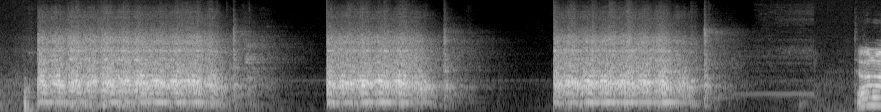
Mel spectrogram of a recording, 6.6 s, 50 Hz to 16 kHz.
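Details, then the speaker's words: Ford Foxbody engine just rebuilt in one day, cranking at 3:30 am; three cranks of about a second and a half each, engine spins but never catches; owner suspects injector issues. "so at this point it's 3 30 in the morning and I'm having injector issues"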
